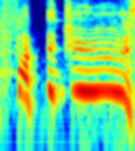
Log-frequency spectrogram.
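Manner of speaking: high stretched heckler yell; drawn-out jeering shout; mock yell. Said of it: "somebody yelled".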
